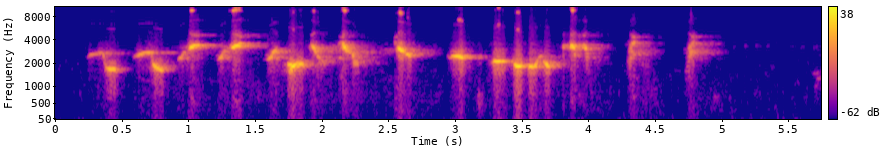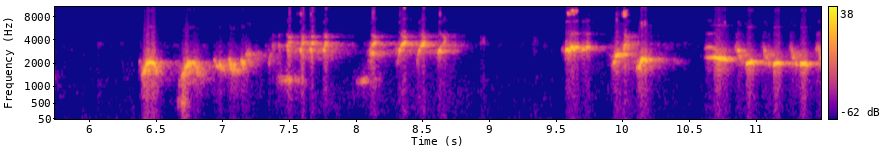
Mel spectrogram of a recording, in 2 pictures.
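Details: Greater green leafbird song used as a master recording for training songbirds: varied clear whistled and chirped phrases, rapidly changing notes in bursts separated by a long pause, no background noise.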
